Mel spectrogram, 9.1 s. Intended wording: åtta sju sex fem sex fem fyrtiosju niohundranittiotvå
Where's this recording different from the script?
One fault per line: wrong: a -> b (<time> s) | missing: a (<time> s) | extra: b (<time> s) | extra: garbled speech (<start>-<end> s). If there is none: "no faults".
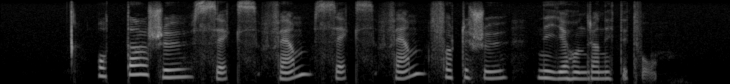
no faults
